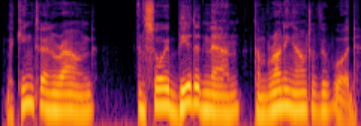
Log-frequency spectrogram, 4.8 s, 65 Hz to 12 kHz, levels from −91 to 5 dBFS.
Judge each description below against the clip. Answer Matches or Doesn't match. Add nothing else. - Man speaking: Matches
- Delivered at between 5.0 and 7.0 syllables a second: Doesn't match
